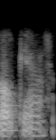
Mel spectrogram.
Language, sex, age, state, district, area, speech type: Malayalam, male, 60+, Kerala, Palakkad, rural, conversation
